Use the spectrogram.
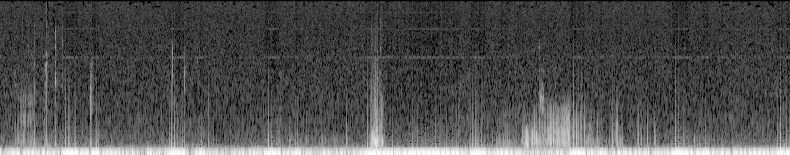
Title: [BODY ASMR] !요청폭주! 꼬르륵소리 stomach growling sound | 요즘 tmi 대방출 | 꼬북베개 사용후기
